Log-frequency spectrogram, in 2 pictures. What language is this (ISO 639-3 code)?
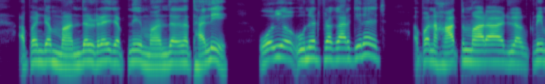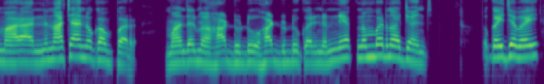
noe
